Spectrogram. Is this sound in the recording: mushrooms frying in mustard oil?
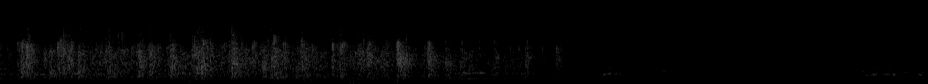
no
